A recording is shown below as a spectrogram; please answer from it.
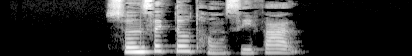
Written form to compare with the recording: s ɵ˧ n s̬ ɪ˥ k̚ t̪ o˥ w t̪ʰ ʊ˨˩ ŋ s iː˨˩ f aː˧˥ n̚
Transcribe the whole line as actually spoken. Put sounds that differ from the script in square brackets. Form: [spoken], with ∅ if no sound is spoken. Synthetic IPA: s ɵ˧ n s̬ ɪ˥ k̚ t̪ o˥ w t̪ʰ ʊ˨˩ ŋ s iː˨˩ f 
